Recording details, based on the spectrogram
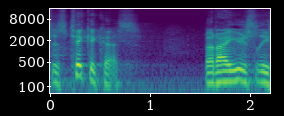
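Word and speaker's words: Tychicus: verse 7 now the way this name is pronounced is tikka cus but I usually say ty chika so let's see what happens here we'll just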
